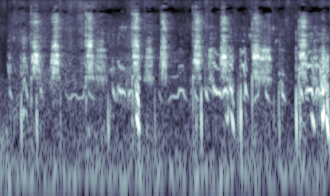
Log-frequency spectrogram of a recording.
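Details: Close-up of lively ducks on a heavily overcast day: loud, raspy quacks repeated roughly every quarter second, mixed with lower drawn-out nasal notes, several birds calling together.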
